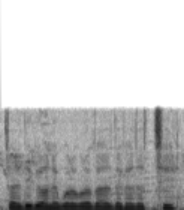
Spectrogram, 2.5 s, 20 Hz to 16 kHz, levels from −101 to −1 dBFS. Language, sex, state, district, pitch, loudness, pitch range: Bengali, female, West Bengal, Cooch Behar, 190 Hz, -14 LUFS, 185-195 Hz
